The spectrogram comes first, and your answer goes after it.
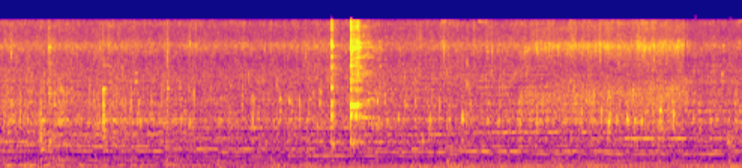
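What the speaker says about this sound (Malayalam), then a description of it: "പ്രോൺസ് ഞാൻ ഇട്ട് കൊടുത്തിട്ടുണ്ട്. നന്നായിട്ടത് ഫ്രൈ ആയി വരുന്നുണ്ട്." Prawns frying in hot oil, a continuous crackling sizzle with scattered pops and one sharp clatter midway, no talking.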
